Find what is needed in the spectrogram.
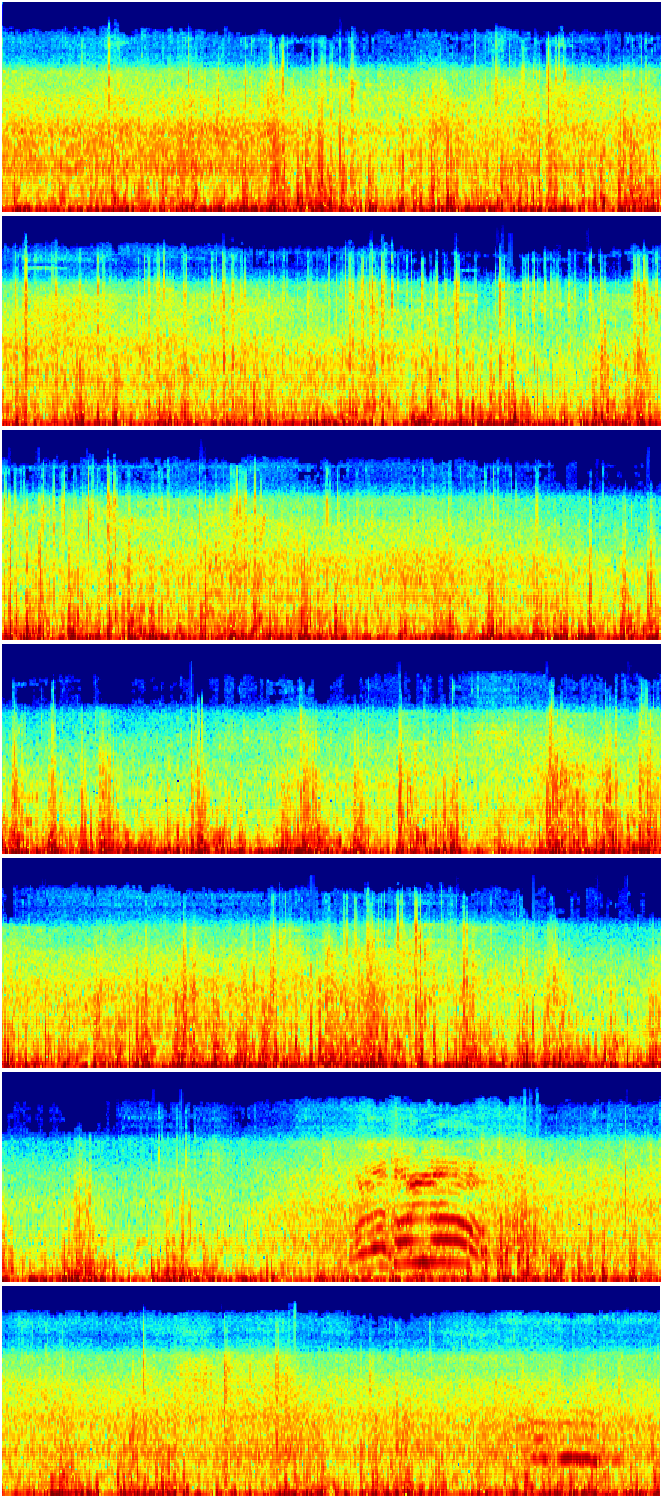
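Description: Wind buffeting the microphone of a bicycle-mounted action camera riding at speed in a bunch of road cyclists, a loud steady low rumble. A short voice call rises and falls near the end.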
